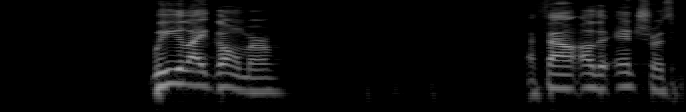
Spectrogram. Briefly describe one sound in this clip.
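A man preaches forcefully into a microphone, in short bursts with pauses.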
